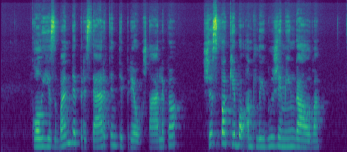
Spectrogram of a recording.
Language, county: Lithuanian, Vilnius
